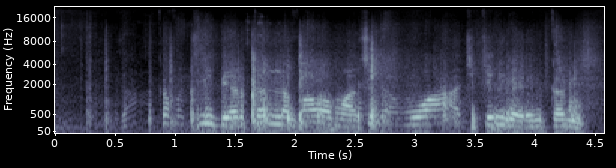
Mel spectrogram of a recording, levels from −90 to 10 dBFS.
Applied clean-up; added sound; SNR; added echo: neural mask model RNNoise.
